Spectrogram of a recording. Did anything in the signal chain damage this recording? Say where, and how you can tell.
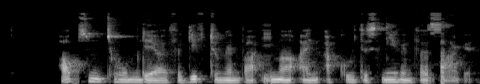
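Yes. At the codec stage, the speech carries a plainly audible breathy, grainy edge across the entire clip. The upper band sounds hollowed out and refilled with noise rather than carrying real detail. This is likely Bluetooth LC3 compression, the LE Audio transform codec, at a rate that fits roughly a 48 kbps stream with 10 ms frames. At that rate the encoder zeroes much of the high spectrum and the decoder fills it with noise.

On the radio link there are lost LE Audio frames at three points: 0.72 to 0.79 s (70 ms), 2.65 to 2.71 s (60 ms), and 4.24 to 4.44 s. In the last stretch 160 ms is missing in pieces across about 200 ms, with the longest unbroken gap around 70 ms. In each gap the decoder repeats the last spectrum with randomised signs. The sound turns into a noisy smear, and the longer runs begin fading toward silence.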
